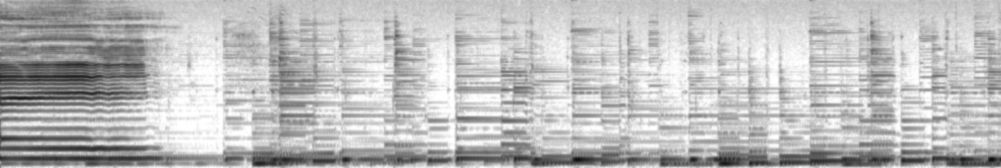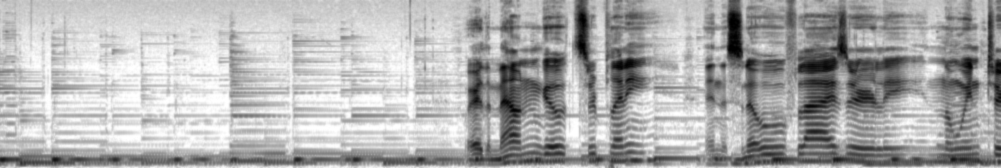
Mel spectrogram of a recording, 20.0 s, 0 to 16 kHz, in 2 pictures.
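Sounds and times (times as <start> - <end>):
acoustic guitar strumming and picking: 0.0 - 20.0.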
